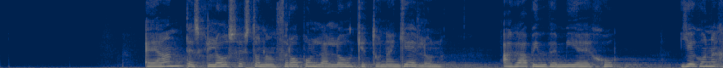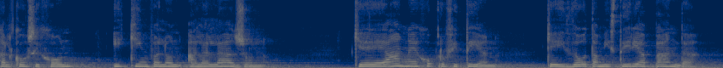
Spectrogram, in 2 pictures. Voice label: Narration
